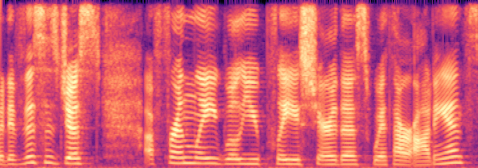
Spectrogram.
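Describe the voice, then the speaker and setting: Very fast speech in an American accent with a bright, sharp tone comes through a very clean recording with a silent background. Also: woman. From North Texas (Dallas/Plano). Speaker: magazine editor. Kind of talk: casual interview. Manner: animated.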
